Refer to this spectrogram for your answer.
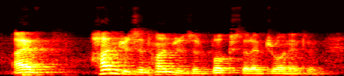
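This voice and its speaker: At a moderate pace and medium pitch, a man talks with audible room echo around him. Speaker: artist and art school founder. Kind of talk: lecture. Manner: halting.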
